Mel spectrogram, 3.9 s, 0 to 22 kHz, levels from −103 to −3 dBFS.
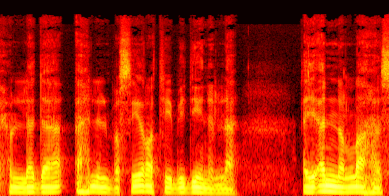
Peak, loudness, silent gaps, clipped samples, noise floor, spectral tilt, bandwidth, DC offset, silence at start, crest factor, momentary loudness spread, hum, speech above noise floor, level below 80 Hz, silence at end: -8 dBFS; -24 LUFS; none; under 0.1%; -55 dBFS; -6.5 dB/octave; 15.5 kHz; under 0.1%; 0 s; 16 dB; 10 LU; none; 32 dB; -42 dBFS; 0 s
